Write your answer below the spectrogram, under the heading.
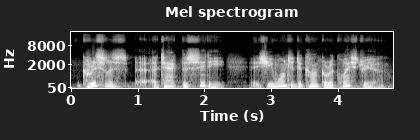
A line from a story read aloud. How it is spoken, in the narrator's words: Shining Armor mentioned, his voice faltering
